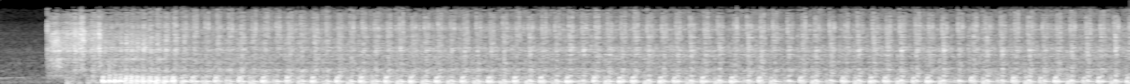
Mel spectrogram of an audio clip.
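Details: Motorcycle engine starting and idling before timing chain replacement: fast, metallic clatter over the beat, a rattle mainly caused by a loosened timing chain and worn pads; a faulty tensioner may also cause this.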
